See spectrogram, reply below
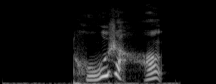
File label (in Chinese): "tǔrǎng", pinyin; pinyin2; pinyinji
